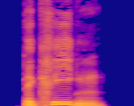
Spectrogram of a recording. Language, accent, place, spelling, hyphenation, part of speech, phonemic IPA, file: German, Germany, Berlin, bekriegen, be‧krie‧gen, verb, /bəˈkʁiːɡən/, De-bekriegen.ogg
- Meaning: 1. to battle, fight, make war against 2. to compose oneself, become calm again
